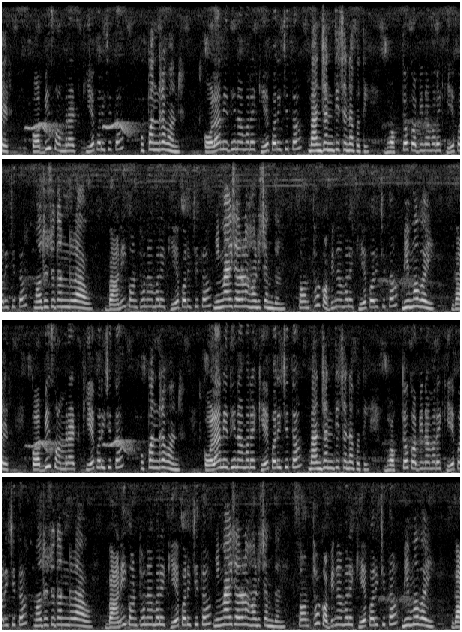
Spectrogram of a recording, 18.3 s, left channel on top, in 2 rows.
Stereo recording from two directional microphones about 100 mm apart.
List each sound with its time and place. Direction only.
0.6 s speech: 40° right (ahead or behind)
2.7 s a child's voice: 20° right (ahead or behind)
4.1 s speech: 40° right (ahead or behind)
6.1 s speech: 20° right (ahead or behind)
8.0 s speech: 40° right (ahead or behind)
9.8 s a child's voice: 20° right (ahead or behind)
11.3 s speech: 40° right (ahead or behind)
13.4 s a child's voice: 20° right (ahead or behind)
15.1 s speech: 35° right (ahead or behind)
17.2 s a child's voice: 20° right (ahead or behind)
